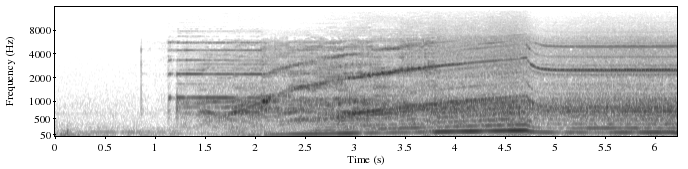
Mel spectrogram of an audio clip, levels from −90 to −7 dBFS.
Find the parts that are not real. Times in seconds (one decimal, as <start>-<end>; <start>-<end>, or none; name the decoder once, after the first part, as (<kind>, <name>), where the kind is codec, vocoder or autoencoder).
0.8-3.8 (codec, SNAC)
